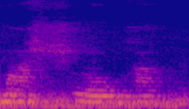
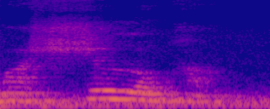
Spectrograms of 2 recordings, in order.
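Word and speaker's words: מה שלומך: I'm not saying mashlomcha, I'm saying mashalomcha.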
